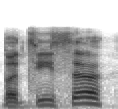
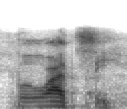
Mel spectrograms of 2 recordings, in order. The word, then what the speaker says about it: Buatsi: The Smith Bautista, is that how you say his name? Buatsi.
